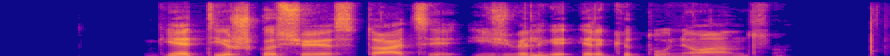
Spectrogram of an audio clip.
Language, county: Lithuanian, Panevėžys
